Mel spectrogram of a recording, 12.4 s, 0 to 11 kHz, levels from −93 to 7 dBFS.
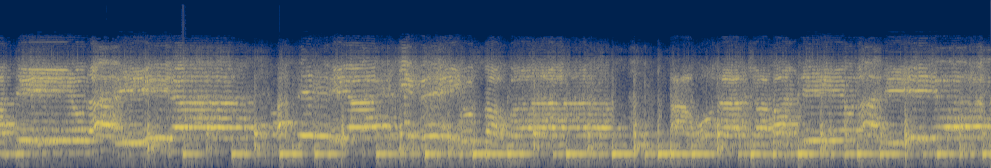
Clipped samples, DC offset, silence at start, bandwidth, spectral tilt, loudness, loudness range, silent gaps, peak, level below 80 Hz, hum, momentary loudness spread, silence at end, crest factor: under 0.1%; under 0.1%; 0 s; 5.2 kHz; -9.5 dB/octave; -13 LUFS; 2 LU; none; 0 dBFS; -50 dBFS; none; 4 LU; 0 s; 12 dB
